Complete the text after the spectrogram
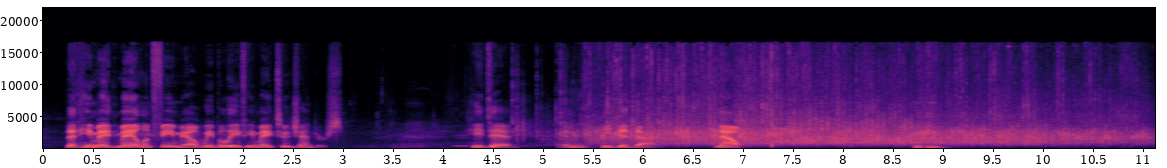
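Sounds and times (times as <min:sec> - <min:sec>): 
speech: 0:00.2 - 0:03.1, 0:04.3 - 0:07.2
church congregation applauding during a pastor's sermon: 0:04.7 - 0:11.1.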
